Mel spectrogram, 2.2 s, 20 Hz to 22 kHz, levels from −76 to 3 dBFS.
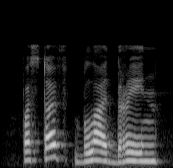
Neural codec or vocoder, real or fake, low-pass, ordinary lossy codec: none; real; 7.2 kHz; Opus, 64 kbps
